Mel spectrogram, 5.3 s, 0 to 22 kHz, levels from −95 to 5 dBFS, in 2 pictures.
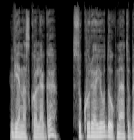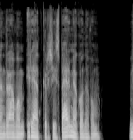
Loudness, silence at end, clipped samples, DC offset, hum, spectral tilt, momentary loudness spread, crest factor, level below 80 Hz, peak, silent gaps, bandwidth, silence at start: -17 LUFS; 0 s; under 0.1%; under 0.1%; none; -6.5 dB/octave; 11 LU; 16 dB; -44 dBFS; -2 dBFS; 1.21-1.44 s, 4.75-5.24 s; 17 kHz; 0.2 s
